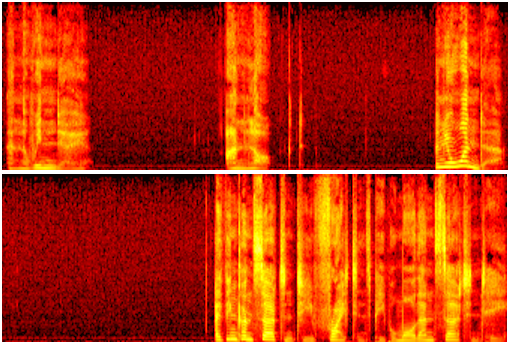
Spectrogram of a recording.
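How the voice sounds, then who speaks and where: A British woman playing a calm, obsessive stalker girlfriend in an intimate ASMR roleplay, hushed and deliberate, often slipping into whispers, tender yet softly menacing. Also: fairly high pitch, no room sound. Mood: coaxing, unsettling, then wistful, menacing. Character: soft-spoken obsessive girlfriend stalker, calm, coolly intense, yandere.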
